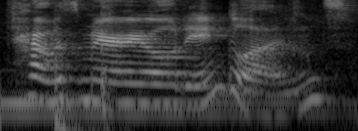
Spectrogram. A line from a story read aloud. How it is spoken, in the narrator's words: Karina asked playfully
